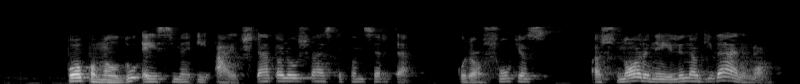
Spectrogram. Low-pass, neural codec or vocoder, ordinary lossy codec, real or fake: 7.2 kHz; codec, 16 kHz in and 24 kHz out, 2.2 kbps, FireRedTTS-2 codec; MP3, 24 kbps; fake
